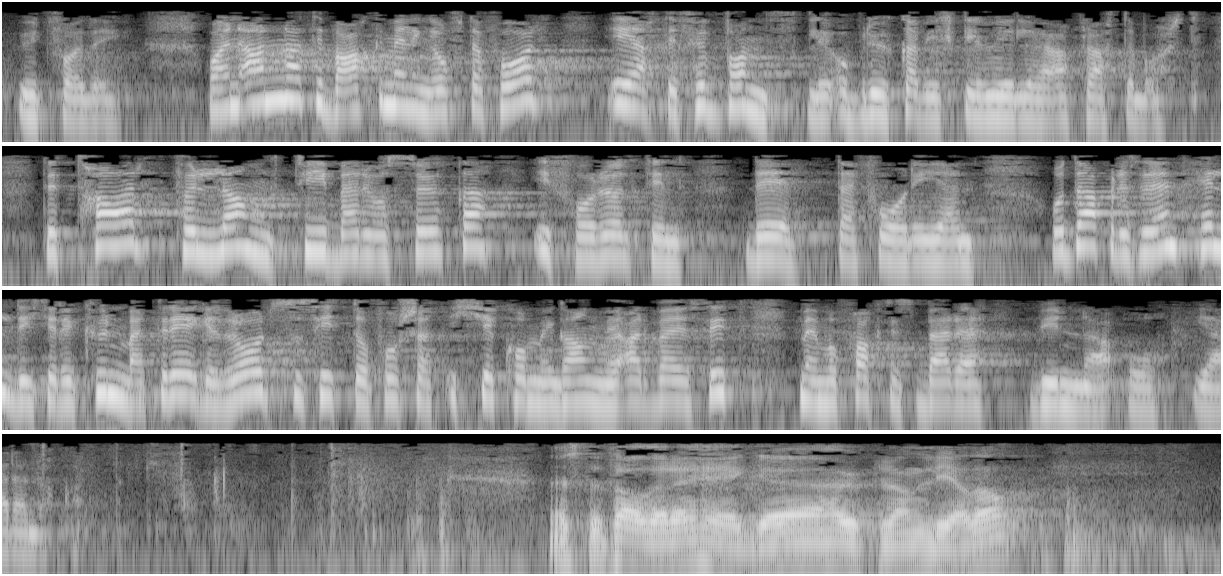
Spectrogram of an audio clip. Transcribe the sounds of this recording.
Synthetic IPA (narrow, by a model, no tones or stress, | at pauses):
ʉːt̪fɔɾd̪ɾɪŋ | ɔæɪnɑnːɑt̪ʰɪlbɑːkəmɛlːɪŋæɪɔft̪əæɪfoːɾɛɾɑt̪d̪ɛæɾfɔɾʋɑnskəlɪʔɔbɾʉːkɑʋɪɾkəlɪmɪd̪ləɾəɑpʰɾɑːt̪əbɔɾt̪ | d̪̥ɛt̪ʰɑːɾfɔɾlɑŋt̪ʰiːbæɾəɔsøːkɑɪfɔɾhɔlt̪ʰɪl | d̪ɛd̪̥æɪfoːɾɪjɛnː | ɔd̪ɑpʰɾɛsɪd̪ɛnt̪hɛld̪ɪçːəɾɛkʰʉnmæɪt̪ɾeːɡəlɾoːd̪sɔsɪt̪ːəɔfɔʈʂɑt̪ːɪçːəkʰɔmːəɪɡɑŋːmɛɑɾbæɪd̪əsɪt̪ːmɛnmɔfɑkt̪ɪsk̚bæːɾəbjʏnəʔɔjæːɾənɔkːʊ | nʔɛ̰st̪ət̪ʰɑːləɾəɦeːɡəhɑʉplɑnliːɑd̪ɑːl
